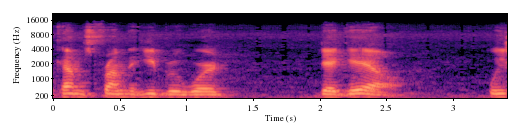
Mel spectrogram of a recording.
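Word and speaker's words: degel: father's house standard comes from the hebrew word de gel we spell it d-e-g-e-l and it means a flag or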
